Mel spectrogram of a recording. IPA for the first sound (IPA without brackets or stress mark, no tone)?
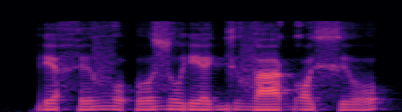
ɾʲ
